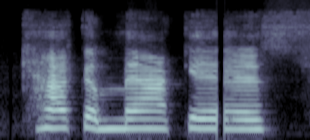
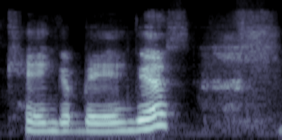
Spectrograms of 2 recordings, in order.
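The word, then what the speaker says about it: Kancamagus: me about it, and they were trying to say Cakamakis, and because that's how it's spelled, it's Kangamangas.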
